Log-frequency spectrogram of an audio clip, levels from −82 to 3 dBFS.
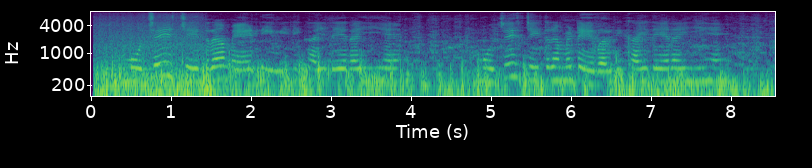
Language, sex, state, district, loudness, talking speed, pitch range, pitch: Hindi, female, Madhya Pradesh, Dhar, -17 LUFS, 125 wpm, 205-255 Hz, 250 Hz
